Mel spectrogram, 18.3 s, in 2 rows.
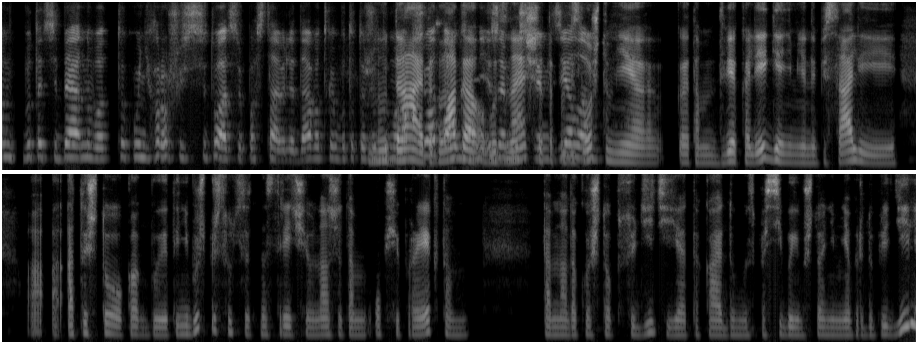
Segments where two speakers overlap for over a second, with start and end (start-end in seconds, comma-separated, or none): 3.7-6.0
